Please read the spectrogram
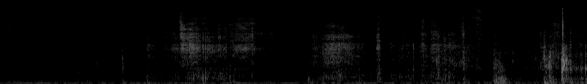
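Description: Faint rustling and brushing of paper as a picture book's pages are handled and turned, with a few small clicks near the end.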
